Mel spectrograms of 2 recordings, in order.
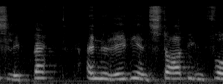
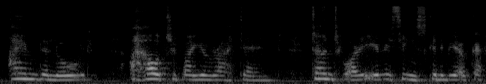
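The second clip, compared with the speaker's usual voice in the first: softer, settled comforting voice; gentle reassurance; 3 semitones lower, 6 dB quieter than usual. Acted. Holy Spirit speaking into your ear, reassuring. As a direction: soothe a worried listener quietly.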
